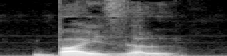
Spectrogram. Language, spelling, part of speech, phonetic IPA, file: Polish, bajzel, noun, [ˈbajzɛl], Pl-bajzel.ogg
